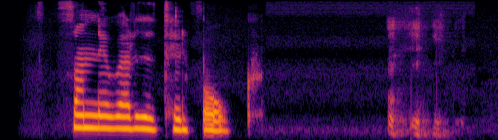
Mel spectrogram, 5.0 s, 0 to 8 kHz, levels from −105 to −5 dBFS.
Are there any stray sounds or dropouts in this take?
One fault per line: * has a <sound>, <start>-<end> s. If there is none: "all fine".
* has a laugh, 3.9-4.7 s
